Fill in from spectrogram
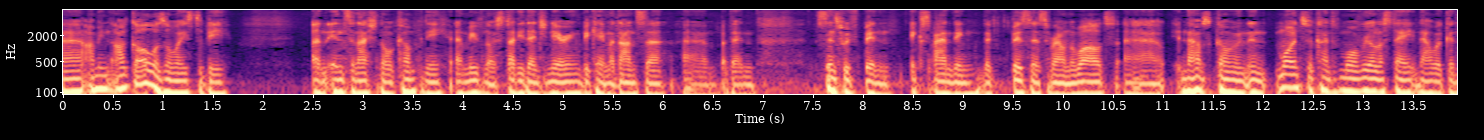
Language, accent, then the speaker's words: English; England, United Kingdom; growing up in England and in a small white city as a Chinese person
